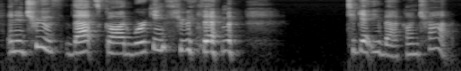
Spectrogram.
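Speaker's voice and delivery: normal talking voice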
